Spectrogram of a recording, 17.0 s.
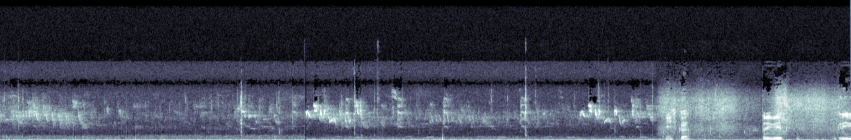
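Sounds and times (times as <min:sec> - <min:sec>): low outdoor rumble: 0:00.0 - 0:17.0
small birds chirping: 0:00.0 - 0:17.0
faint clicks: 0:04.7 - 0:06.0.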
